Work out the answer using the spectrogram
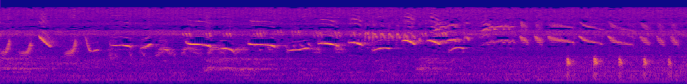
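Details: Chinese hwamei (họa mi), a bird offered for sale, singing in a rich voice: loud, varied whistled phrases of slurred rising and falling notes in quick succession. Faint background hiss, and a short burst of sharp repeated clicks near the end.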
